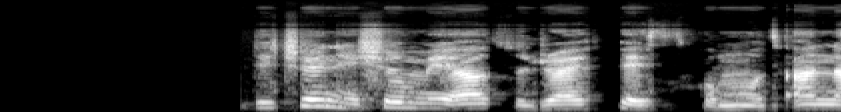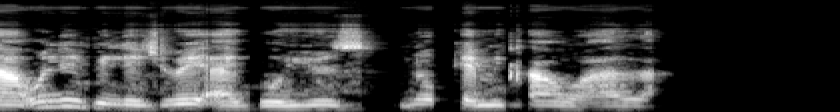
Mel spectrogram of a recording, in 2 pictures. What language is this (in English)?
Nigerian Pidgin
